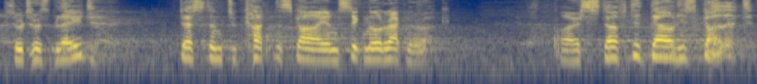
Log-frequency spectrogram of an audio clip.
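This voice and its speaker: An actor playing a vengeful, weary Norse father god in a video game, speaking gravely and deliberately with a gravelly voice. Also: high voice, steady tone, a bit bright, in a large hall, a little hiss or hum, exaggerated voice. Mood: grim, commanding. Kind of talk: dramatic cinematic video game acting.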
